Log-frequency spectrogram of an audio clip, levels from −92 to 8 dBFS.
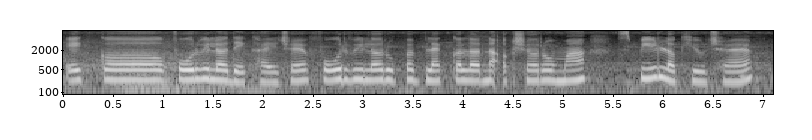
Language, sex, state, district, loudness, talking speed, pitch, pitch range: Gujarati, female, Gujarat, Valsad, -15 LUFS, 120 wpm, 230 Hz, 225-240 Hz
